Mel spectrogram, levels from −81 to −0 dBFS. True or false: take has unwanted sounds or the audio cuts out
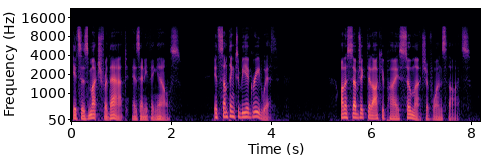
false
